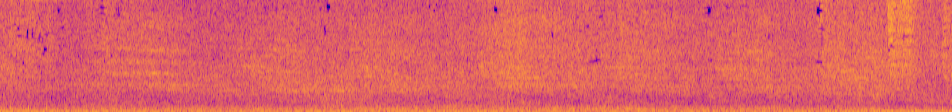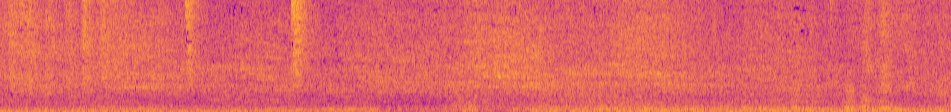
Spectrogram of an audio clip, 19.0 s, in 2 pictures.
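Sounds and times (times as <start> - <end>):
freight train rumbling past: 0.0 - 19.0.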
